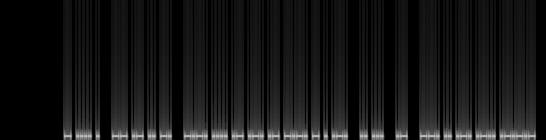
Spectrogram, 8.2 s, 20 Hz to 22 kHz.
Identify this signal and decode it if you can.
Morse code, heard as a keyed tone, about 40 wpm, 700 Hz. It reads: THE MAIN CHARACTER IS A GIRL.
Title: Additional Easy Phrases 40wpm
